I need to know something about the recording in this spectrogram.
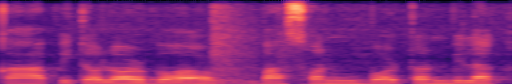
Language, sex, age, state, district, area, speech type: Assamese, female, 30-45, Assam, Kamrup Metropolitan, urban, spontaneous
